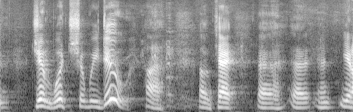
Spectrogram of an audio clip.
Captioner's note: audience laughing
